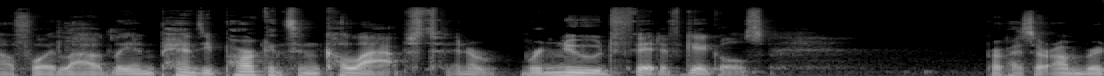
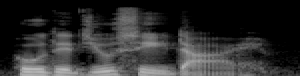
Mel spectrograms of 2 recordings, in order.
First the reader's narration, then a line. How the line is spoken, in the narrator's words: She asked, her tone indifferent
